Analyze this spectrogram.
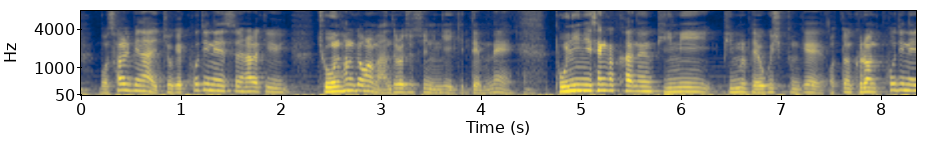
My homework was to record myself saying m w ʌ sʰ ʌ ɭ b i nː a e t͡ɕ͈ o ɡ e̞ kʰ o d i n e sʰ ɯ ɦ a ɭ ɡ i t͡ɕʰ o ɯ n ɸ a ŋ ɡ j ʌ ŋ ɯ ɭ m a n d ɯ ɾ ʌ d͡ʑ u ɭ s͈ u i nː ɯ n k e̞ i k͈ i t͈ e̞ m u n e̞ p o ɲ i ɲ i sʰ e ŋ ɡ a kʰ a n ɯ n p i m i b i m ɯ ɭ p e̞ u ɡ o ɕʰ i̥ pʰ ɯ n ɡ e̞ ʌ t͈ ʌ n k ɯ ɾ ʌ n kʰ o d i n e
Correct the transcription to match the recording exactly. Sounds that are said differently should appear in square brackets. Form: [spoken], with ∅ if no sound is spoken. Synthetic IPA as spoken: m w ʌ sʰ ʌ ɭ b i [n] a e t͡ɕ͈ o ɡ e̞ kʰ o d i n e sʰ ɯ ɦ a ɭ ɡ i [t͡ɕ] o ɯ n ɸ a ŋ ɡ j ʌ ŋ ɯ ɭ m a n d ɯ ɾ ʌ d͡ʑ u ɭ s͈ u i nː ɯ n [ɡ] e̞ i k͈ i t͈ e̞ m u n e̞ p o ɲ i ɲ i sʰ e ŋ ɡ a kʰ a n ɯ n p i m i [p] i m ɯ ɭ p e̞ u ɡ o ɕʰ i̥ pʰ ɯ n ɡ e̞ ʌ t͈ ʌ n k ɯ ɾ ʌ n kʰ o d i n e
